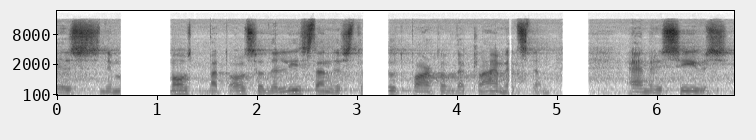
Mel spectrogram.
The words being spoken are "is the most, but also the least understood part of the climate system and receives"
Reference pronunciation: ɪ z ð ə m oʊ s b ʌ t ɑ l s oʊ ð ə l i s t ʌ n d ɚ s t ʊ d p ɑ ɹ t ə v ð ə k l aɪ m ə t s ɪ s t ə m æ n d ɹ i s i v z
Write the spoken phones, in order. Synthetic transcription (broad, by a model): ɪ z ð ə m oʊ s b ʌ t ɑ l s oʊ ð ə l i s t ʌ n d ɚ s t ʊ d p ɑ ɹ t ə v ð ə k l aɪ m ə t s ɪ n t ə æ n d ɹ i s i v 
